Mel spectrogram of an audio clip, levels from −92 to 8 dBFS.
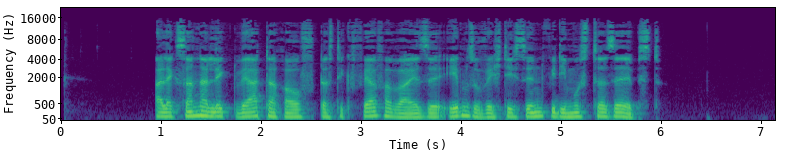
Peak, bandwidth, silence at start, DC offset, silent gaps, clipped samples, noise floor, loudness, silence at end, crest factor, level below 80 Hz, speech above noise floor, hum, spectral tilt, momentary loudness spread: -2 dBFS; 15.5 kHz; 0.95 s; under 0.1%; none; under 0.1%; -74 dBFS; -18 LUFS; 1.2 s; 16 dB; -46 dBFS; 57 dB; none; -5 dB/octave; 8 LU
